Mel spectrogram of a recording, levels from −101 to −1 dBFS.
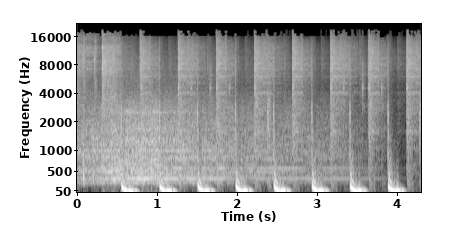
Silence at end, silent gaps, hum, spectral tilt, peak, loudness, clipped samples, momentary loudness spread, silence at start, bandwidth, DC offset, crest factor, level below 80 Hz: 0 s; none; none; -4 dB/octave; 0 dBFS; -11 LUFS; under 0.1%; 3 LU; 0 s; 19 kHz; under 0.1%; 8 dB; -12 dBFS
